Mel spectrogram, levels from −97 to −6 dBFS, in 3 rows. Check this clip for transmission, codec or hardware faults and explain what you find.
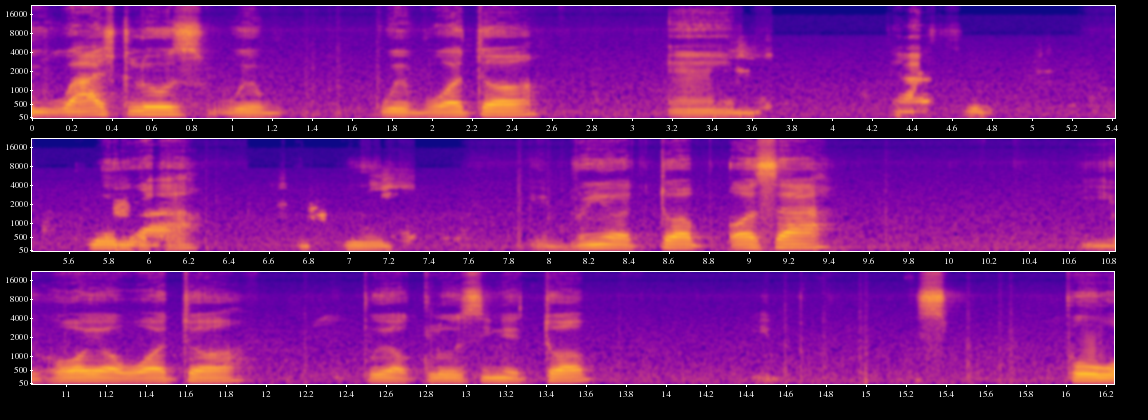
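Two echo-control faults show up, both between 3.5 and 7.6 seconds.

Other side's voice leaking through, at 3.49 to 3.72 s, 5.02 to 5.91 s and 6.63 to 7.57 s. A faint second voice sits under the speech, about 20 dB down at first, then about 15 dB down. The likely cause is an echo canceller that left some loudspeaker sound in the microphone feed.

Speech suppressed in double talk, at 4.25 to 4.84 s, 5.61 to 6.07 s and 6.65 to 7.25 s. The main voice sinks in pieces, roughly 35 dB at its deepest, then about 20 dB. Both sides likely talked at once, and the canceller turned everything down.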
